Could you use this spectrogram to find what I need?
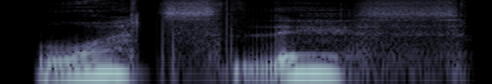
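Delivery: sleepy lion's hollow toll, like a great bell; deep, hollow tone. A narrator's reading. Drowsy lion blinking at Alice, deep hollow tone. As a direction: lazily intone it as a weary lion. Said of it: "speaking in a deep, hollow tone".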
